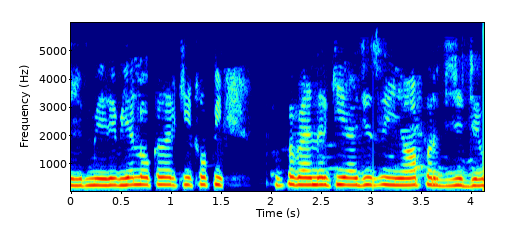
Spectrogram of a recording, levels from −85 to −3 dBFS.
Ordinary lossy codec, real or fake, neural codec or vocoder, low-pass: AAC, 32 kbps; real; none; 5.4 kHz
